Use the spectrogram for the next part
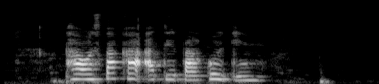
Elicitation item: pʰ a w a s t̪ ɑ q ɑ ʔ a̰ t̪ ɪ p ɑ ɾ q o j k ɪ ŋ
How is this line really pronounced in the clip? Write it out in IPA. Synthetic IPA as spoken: pʰ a w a s t̪ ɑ q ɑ ʔ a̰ t̪ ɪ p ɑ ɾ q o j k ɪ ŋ

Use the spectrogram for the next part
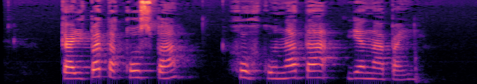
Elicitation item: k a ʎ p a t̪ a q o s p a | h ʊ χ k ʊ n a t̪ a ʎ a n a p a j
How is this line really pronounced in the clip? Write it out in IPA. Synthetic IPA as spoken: k a ʎ p a t̪ a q o s p a | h ʊ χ k ʊ n a t̪ a j a n a p a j

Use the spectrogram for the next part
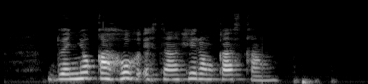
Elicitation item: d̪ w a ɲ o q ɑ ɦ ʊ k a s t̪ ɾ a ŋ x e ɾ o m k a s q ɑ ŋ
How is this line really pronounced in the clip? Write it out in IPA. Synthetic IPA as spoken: d̪ w e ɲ o q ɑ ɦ ʊ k e s t̪ ɾ a ŋ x e ɾ o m k a s q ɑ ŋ

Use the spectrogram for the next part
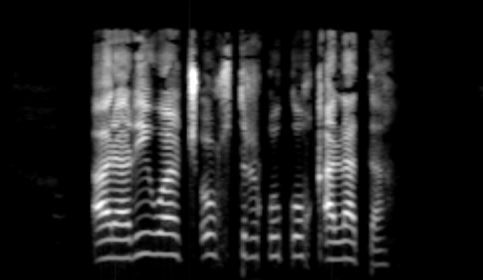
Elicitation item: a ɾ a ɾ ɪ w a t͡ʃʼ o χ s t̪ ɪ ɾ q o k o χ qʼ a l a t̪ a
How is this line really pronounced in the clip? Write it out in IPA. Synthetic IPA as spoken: a ɾ a ɾ ɪ w a t͡ʃʼ o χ s t̪ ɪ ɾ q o k o χ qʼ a l a t̪ a

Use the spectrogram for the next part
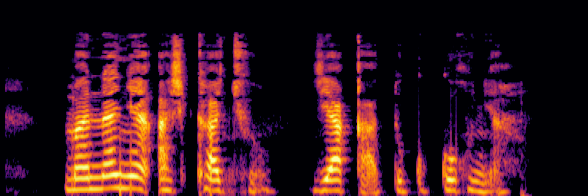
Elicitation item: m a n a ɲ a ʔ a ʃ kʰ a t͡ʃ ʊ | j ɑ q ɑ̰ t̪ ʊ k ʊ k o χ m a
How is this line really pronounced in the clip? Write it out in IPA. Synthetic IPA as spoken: m a n a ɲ a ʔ a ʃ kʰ a t͡ʃ ʊ | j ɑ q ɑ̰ t̪ ʊ k ʊ k o χ ɲ a

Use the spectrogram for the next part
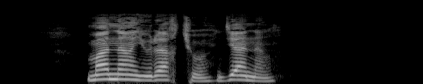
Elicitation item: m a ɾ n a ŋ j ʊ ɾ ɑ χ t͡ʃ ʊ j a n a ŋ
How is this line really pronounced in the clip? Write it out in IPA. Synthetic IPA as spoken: m a n a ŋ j ʊ ɾ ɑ χ t͡ʃ ʊ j a n a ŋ

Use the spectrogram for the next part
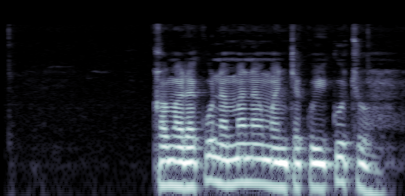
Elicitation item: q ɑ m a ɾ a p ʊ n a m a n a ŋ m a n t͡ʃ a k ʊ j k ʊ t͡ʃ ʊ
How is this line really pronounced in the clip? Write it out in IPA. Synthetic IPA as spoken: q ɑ m a ɾ a k ʊ n a m a n a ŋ m a n t͡ʃ a k ʊ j k ʊ t͡ʃ ʊ

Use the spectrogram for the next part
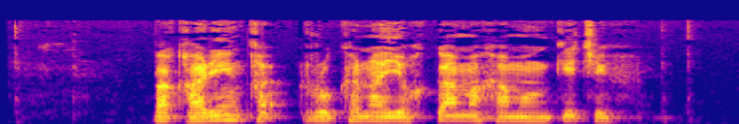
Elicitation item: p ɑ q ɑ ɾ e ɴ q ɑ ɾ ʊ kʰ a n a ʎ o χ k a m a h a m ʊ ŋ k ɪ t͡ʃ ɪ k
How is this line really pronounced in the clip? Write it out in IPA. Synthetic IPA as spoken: p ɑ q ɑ ɾ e ɴ q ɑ ɾ ʊ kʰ a n a j o χ k a m a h a m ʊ ŋ k ɪ t͡ʃ ɪ k

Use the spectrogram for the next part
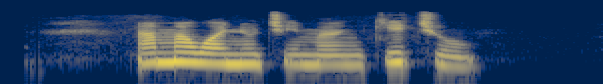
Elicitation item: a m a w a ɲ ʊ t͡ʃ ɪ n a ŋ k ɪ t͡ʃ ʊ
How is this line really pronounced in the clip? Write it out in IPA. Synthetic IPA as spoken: a m a w a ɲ ʊ t͡ʃ ɪ m a ŋ k ɪ t͡ʃ ʊ

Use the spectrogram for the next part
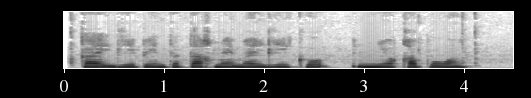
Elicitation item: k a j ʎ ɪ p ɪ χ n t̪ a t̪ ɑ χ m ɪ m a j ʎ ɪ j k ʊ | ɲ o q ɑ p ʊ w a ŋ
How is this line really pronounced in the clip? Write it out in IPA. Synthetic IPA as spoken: k a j ʎ ɪ p ɪ n t̪ a t̪ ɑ χ m ɪ m a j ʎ ɪ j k ʊ | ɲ o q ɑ p ʊ w a ŋ

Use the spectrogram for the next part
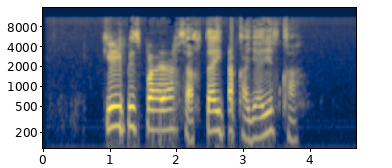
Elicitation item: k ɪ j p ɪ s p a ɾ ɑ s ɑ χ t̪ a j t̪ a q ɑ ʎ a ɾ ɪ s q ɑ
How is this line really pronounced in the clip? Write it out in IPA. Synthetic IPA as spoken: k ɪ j p ɪ s p a ɾ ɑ s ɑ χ t̪ a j t̪ a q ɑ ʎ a ɾ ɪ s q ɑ

